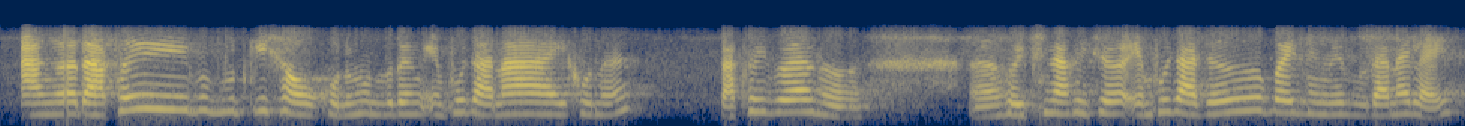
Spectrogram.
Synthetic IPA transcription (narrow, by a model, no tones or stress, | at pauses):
aŋɯdakʰɯjbɯbut̚kisawkʰonumunbɯdɯŋempʰɔzanajkʰɯwnɯ | d̥akʰɯjbɯaŋɯ | ɦɯjpʰinakʰɯjsɯempʰɔzazɯbajnɯŋɾɯbudanajlaj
